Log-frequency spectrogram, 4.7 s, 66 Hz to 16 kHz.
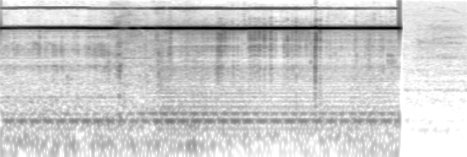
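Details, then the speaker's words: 1956 GE 14T014 black-and-white portable TV powered up before restoration: piercing steady high whistle holding pitch until power cuts; horizontal sweep squeal from faulty capacitors. "it sounds very unhappy"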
